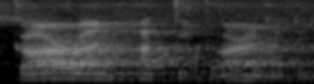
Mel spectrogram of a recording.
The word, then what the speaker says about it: Garanhati: Could you spell that out? Drupada? G-A-R-A-N. It's Garanhati.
